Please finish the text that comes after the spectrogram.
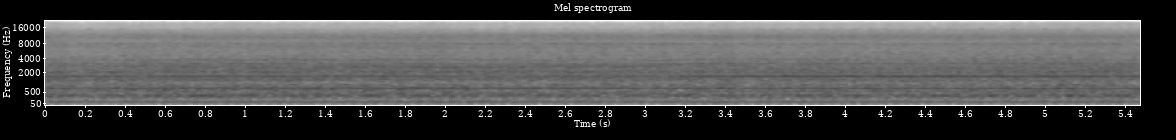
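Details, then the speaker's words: Volvo S80 3.2 AWD idling cold, checked with the hood open, after the power steering hose was replaced with the stock pipe and fluid foaming was fixed. Smooth, even idle with a faint hum; the half-worn power steering pump is quiet, with no whine. "работает абсолютно тихо никакого боя насоса нету"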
